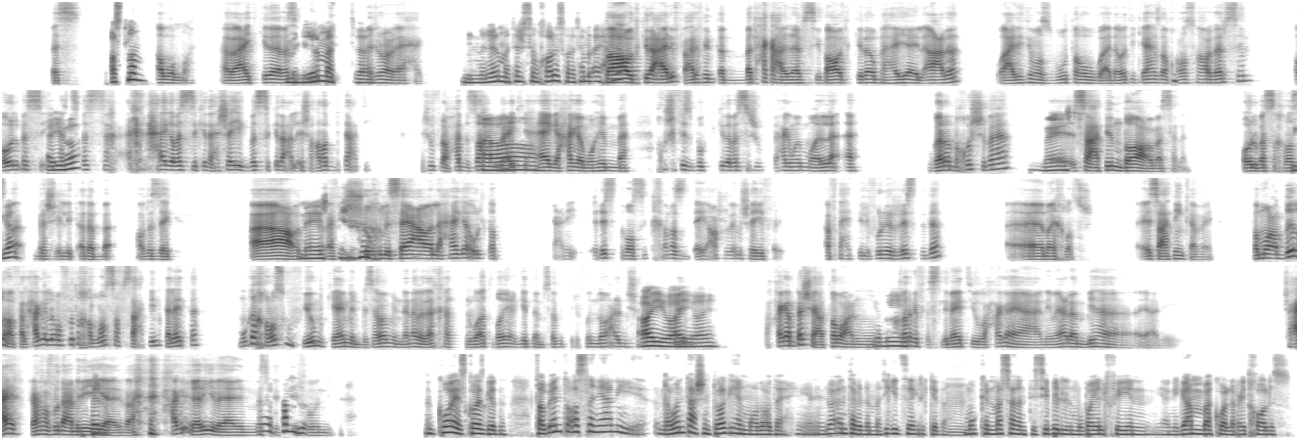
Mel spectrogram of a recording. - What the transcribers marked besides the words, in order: tapping; chuckle; in English: "rest"; in English: "الrest"; laughing while speaking: "فيعني"
- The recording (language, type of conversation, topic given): Arabic, podcast, إزاي بتواجه التشتت الرقمي وقت المذاكرة؟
